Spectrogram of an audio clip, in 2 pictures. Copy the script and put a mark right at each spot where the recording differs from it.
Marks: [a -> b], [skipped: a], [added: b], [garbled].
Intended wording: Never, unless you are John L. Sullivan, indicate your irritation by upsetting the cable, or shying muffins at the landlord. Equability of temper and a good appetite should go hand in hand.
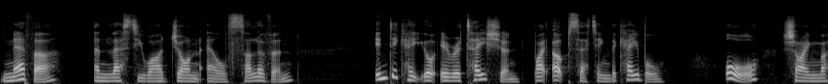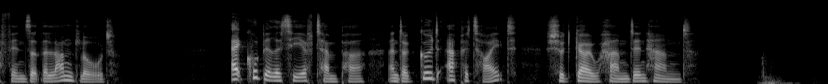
Never, unless you are John L. Sullivan, indicate your irritation by upsetting the cable, or shying muffins at the landlord. Equability of temper and a good appetite should go hand in hand.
